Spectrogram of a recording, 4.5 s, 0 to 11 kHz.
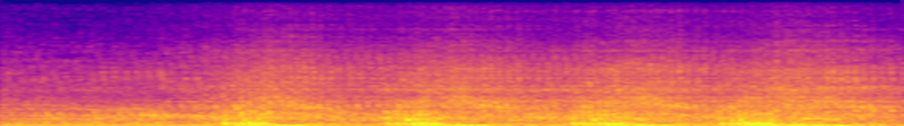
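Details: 2016 Yamaha Fazer 150 single with an engine noise blamed on the stator, apparently with the stator's two-white-wire connector unplugged: it revs up and down smoothly with no extra rattle or whine. The fix is a replacement stator, preferably original Yamaha.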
